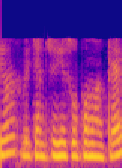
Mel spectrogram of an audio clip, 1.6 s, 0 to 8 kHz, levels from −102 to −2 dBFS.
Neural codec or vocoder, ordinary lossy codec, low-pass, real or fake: codec, 16 kHz in and 24 kHz out, 0.6 kbps, FireRedTTS-2 codec; AAC, 16 kbps; 7.2 kHz; fake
